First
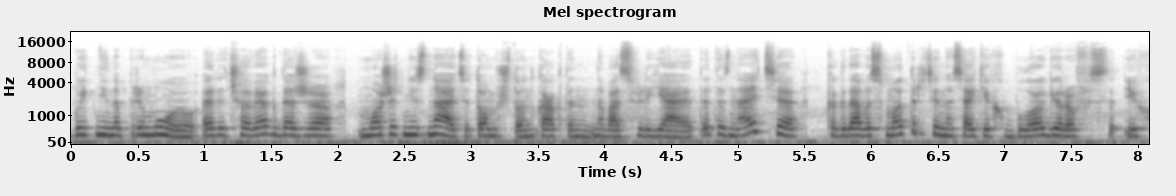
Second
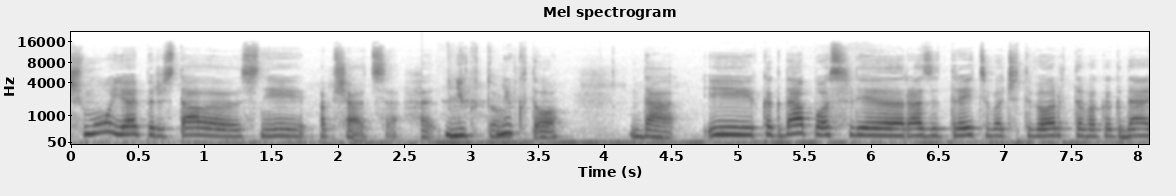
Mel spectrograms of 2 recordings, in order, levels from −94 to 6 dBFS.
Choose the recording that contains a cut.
second; 1 cut; at 2.7 s

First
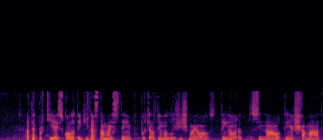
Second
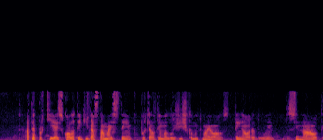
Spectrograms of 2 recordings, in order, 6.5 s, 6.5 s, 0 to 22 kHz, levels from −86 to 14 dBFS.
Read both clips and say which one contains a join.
first; 2 cuts; at 3.8 s, 4.8 s

